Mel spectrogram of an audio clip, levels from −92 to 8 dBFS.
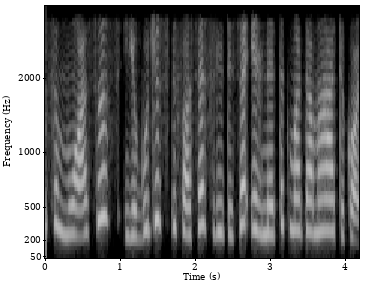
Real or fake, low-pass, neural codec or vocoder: fake; 3.6 kHz; codec, 16 kHz in and 24 kHz out, 1 kbps, XY-Tokenizer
